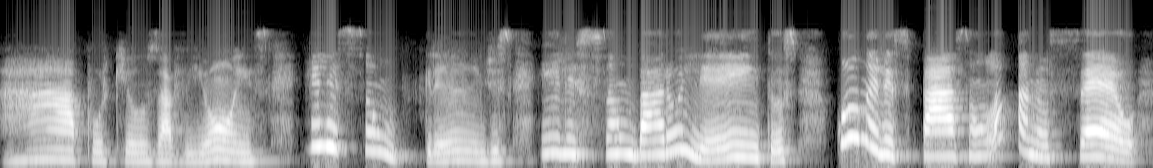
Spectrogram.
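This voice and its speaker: A wistful talking kite from a children's storybook, acted out by a woman storyteller. It pleads in a childlike way, high and animated, in slightly muffled sound. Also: heavily acted. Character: wistful talking toy kite longing to be a plane.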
